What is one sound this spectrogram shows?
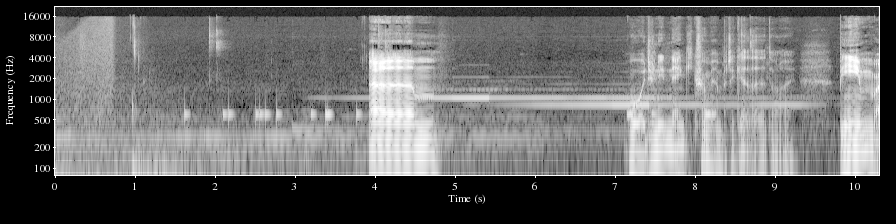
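Soft game menu clicks sound now and then.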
